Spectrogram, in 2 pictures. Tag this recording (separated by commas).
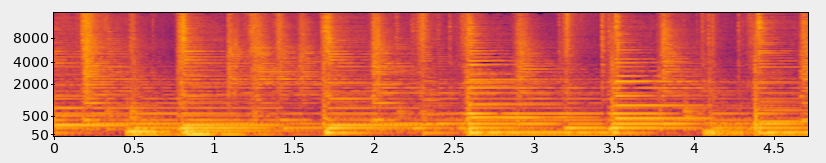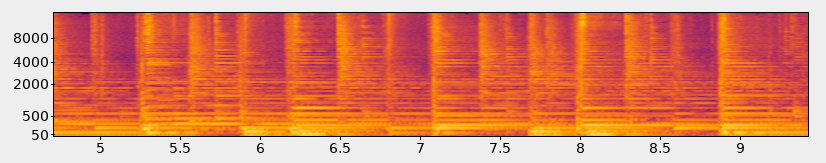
Music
